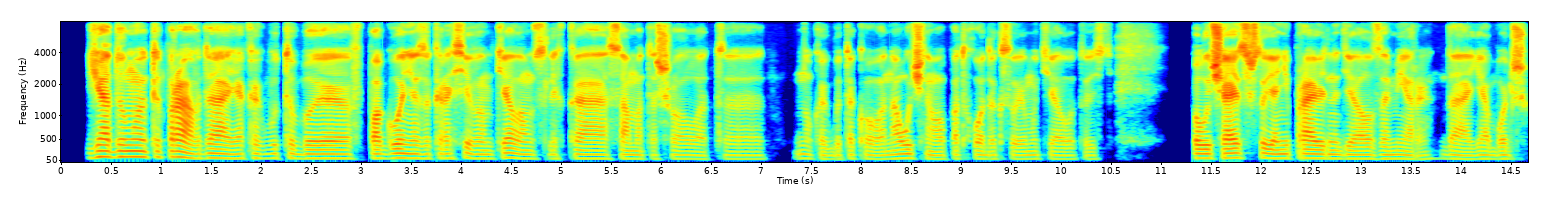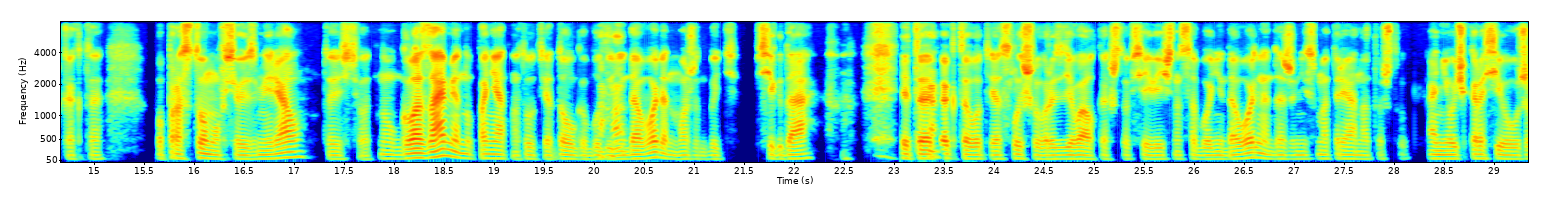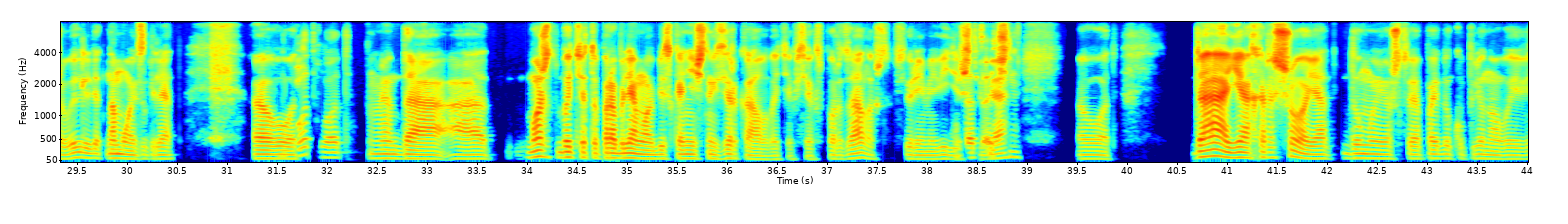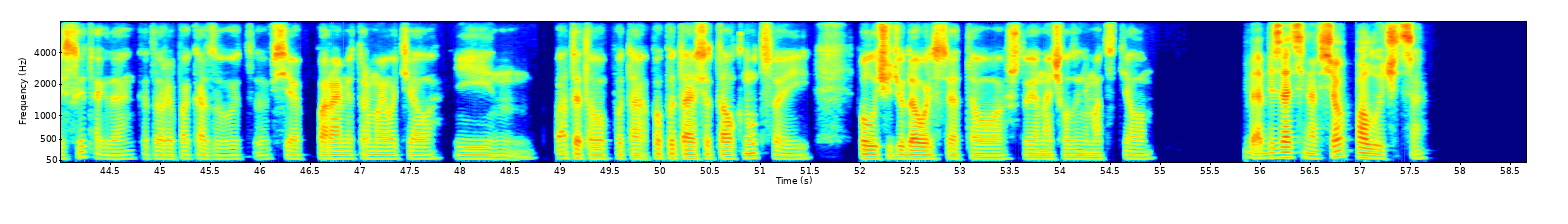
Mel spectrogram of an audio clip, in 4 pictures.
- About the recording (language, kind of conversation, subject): Russian, advice, Как мне регулярно отслеживать прогресс по моим целям?
- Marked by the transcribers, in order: chuckle; tapping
